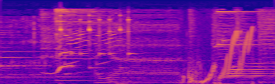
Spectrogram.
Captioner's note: choked on it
